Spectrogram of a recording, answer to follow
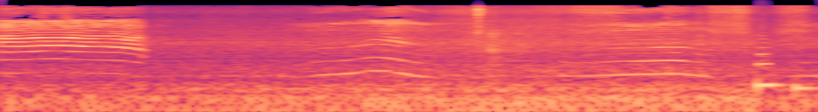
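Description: An infant crying in a car seat inside a moving car: a long wail that breaks off less than a second in, then shorter rising-and-falling whimpering cries, over a steady road rumble. A short knock comes just before the end. The baby cries on car rides because she cannot stand them.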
